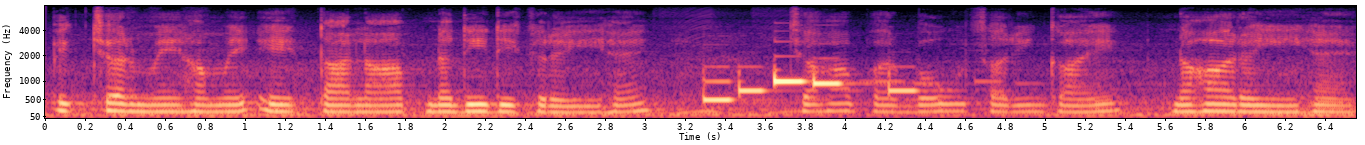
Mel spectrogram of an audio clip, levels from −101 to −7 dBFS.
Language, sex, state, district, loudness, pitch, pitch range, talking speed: Hindi, male, Haryana, Jhajjar, -19 LUFS, 185 Hz, 175-195 Hz, 155 wpm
